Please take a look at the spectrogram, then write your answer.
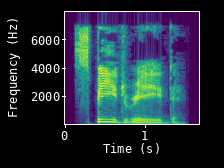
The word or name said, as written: speed read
